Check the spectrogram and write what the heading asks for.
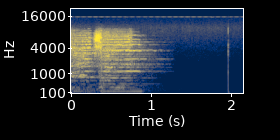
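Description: The final held chord of a car-dealer advertising jingle, with singers and band, fading out about a second in. A single sharp click comes just before the end.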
